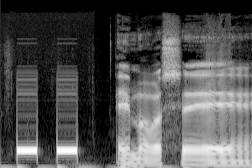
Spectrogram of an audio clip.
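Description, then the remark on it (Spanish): Two short, identical telephone line beeps sound in quick succession as a phone call to a guest connects, clear, followed immediately by a person starting to speak. “Hemos dejado el teléfono abierto y estamos ya con nuestra invitada hoy en Junto A.”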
